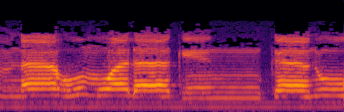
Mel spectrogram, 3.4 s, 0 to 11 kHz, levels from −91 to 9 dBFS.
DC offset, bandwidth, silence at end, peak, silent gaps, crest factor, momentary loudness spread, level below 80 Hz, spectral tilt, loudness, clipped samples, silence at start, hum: under 0.1%; 5.4 kHz; 0 s; -4 dBFS; none; 14 dB; 15 LU; -66 dBFS; -5.5 dB/octave; -17 LUFS; under 0.1%; 0 s; none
